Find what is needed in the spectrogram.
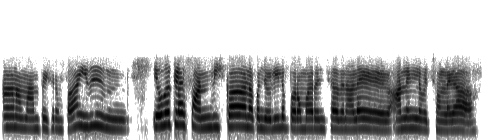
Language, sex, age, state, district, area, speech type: Tamil, female, 30-45, Tamil Nadu, Mayiladuthurai, urban, conversation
